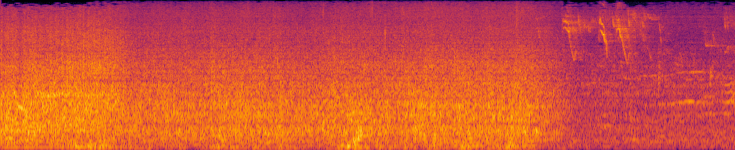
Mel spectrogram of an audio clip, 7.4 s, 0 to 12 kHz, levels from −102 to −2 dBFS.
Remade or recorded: recorded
